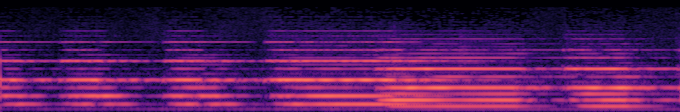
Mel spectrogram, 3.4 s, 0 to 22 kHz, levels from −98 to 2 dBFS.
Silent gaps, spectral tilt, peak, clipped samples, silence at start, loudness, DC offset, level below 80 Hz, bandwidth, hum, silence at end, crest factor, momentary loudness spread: none; -4.5 dB/octave; -16 dBFS; under 0.1%; 0 s; -29 LUFS; under 0.1%; -88 dBFS; 16 kHz; none; 0 s; 14 dB; 7 LU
